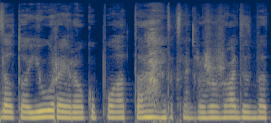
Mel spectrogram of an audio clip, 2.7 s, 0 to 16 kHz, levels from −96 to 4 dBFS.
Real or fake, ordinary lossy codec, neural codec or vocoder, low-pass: real; AAC, 48 kbps; none; 14.4 kHz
